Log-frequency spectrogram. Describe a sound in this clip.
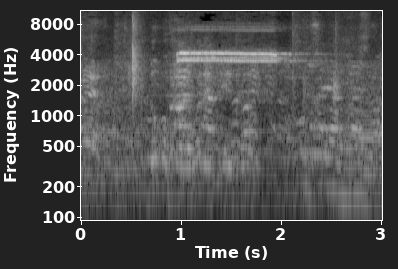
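A referee's whistle blows briefly outdoors.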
